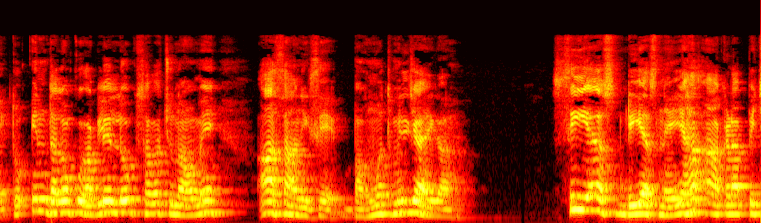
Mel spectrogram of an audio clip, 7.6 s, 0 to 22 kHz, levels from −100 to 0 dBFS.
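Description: No technical faults can be heard anywhere in this audio. There is nothing in it that needs a timestamp or a fix.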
